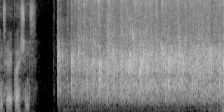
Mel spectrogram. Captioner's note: applause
